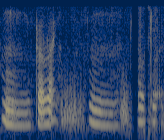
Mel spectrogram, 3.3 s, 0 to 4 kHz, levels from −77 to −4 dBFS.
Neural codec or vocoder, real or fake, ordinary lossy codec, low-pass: none; real; none; 3.6 kHz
